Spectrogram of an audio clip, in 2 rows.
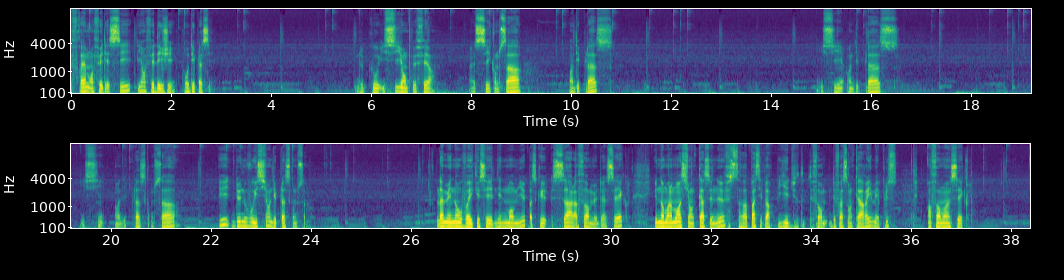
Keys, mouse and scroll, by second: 0.6-1.2 shift+scroll up 2, 1.2 g, 3.2 right click, 5.0 right click, 6.9 right click, 7.2 c, 8.8 g, 10.6 right click, 11.1 c, 12.6 g, 17.1 right click, 17.5 c, 19.2 g, 21.0 right click, 21.3 c, 22.6 g, 23.7 z, 24.2 Tab, 24.5 scroll down 1, 24.8-25.8 middle drag, 25.8 scroll up 1, 25.8 a, 26.1-27.8 middle drag, 27.8-29.0 scroll up 1, 29.0-31.8 middle drag, 31.8-32.3 scroll up 1, 32.3-33.1 middle drag, 33.1-34.6 scroll down 3, 34.6-35.6 middle drag, 35.6-36.0 scroll up 2, 36.0 right click, 36.7-37.8 middle drag, 37.8 right click.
